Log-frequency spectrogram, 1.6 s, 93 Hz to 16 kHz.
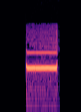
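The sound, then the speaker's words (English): A single steady electronic beep, the signal of a telephone time announcement marking the time as 11:41 and three quarters: one clean, fairly high-pitched tone lasting just over half a second, with silence before and after and no voices. “When you hear the signal, the time will be 11:41 and 3/4.”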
